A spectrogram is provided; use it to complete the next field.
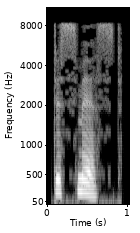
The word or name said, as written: dismissed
